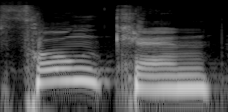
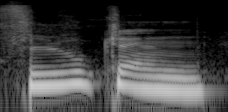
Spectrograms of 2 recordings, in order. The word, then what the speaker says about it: Funken: It's funken. Not fluken. It's funken.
